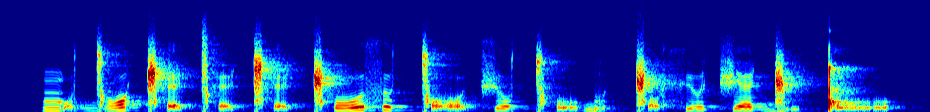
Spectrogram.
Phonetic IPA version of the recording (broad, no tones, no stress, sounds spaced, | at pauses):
m ɔ̰ ɡ͡ǀ ɔ ǁʰ ɛ̰ ǀʰ ɛ̰ ǁʰ ɛ̰ ǁʰ o s ʊ ǀ ɔ̰ t͡ʃ o ǀʰ o̰ ɡ ʊ ǁ ɔ̰ xʲ o t͡ʃ ɛ ɡ͡ǁ y ǃ o̰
